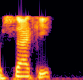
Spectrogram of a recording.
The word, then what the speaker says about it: Psaki: President Joe Biden's press secretary Jen Psaki, or Psaki, if the P is silent, worked for an Israeli firm accused of involvement of surveillance of Palestinians under Israeli military occupation.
